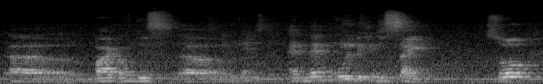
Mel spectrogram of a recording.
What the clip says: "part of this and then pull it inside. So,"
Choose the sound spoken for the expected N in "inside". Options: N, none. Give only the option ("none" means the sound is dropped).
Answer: none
